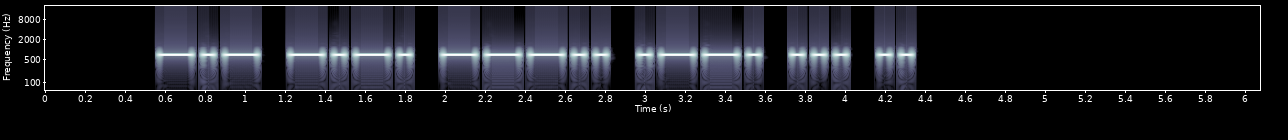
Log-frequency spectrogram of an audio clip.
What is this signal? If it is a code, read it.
Morse code, heard as a keyed tone, about 22 wpm, 700 Hz. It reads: KC8PSI
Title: USA Call Signs - 6 Characters - Repeated 3x - 22wpm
